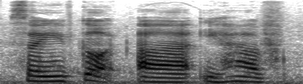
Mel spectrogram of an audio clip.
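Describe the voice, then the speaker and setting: A woman's voice: fairly low pitch, fairly even intonation, takes it slowly, highs cut off. A woman giving detailed, technical explanations as the guest in an interview.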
